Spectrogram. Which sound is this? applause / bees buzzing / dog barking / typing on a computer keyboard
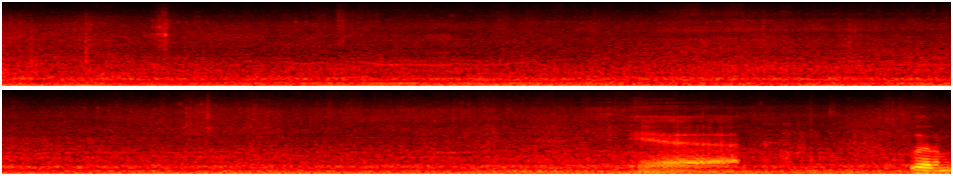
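bees buzzing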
